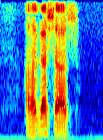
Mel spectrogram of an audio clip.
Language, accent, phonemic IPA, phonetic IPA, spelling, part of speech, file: Armenian, Eastern Armenian, /ɑɾɑɡɑˈʃɑɾʒ/, [ɑɾɑɡɑʃɑ́ɾʒ], արագաշարժ, adjective, Hy-արագաշարժ.ogg
- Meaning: quick, spry, nimble, brisk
